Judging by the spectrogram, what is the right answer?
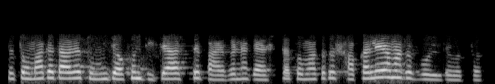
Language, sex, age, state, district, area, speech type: Bengali, female, 18-30, West Bengal, Paschim Bardhaman, rural, conversation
